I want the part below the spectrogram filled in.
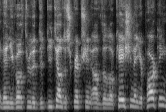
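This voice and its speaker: The background is quiet. A man speaks with a fairly high pitch and ordinary pitch variation. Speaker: sales representative. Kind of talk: sales presentation. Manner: fast.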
